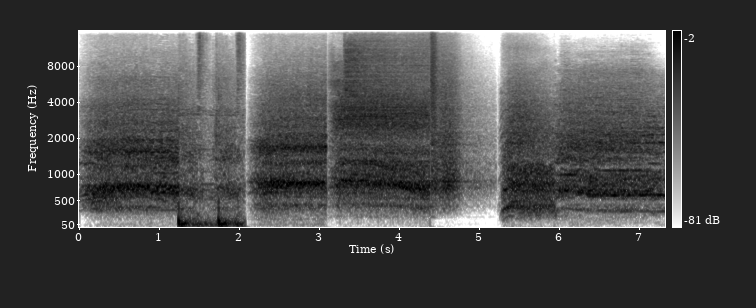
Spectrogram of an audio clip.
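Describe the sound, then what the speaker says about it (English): Crowd noise sound effect from the Splice library, loud cheering and roaring in several abrupt cut segments with short gaps between them. "From these crowd noises, it's a little bit too, it needs to be like a big stadium, like this."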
